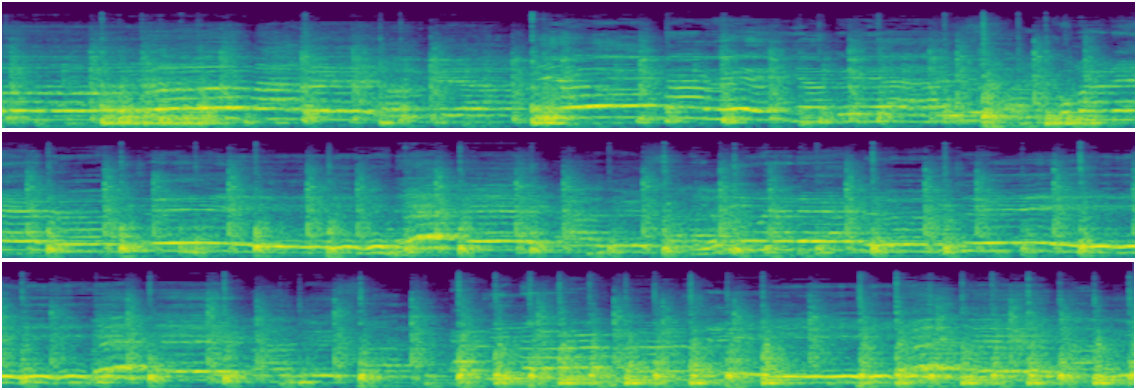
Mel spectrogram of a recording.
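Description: Live bèlè music: a singer's melody over hand-played bèlè drums beating throughout.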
